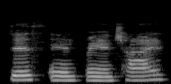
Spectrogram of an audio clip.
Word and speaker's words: disenfranchise: So, disenfranchise has four syllables, and we can see there's multiple points of emphasis, particularly on the and there's a low emphasis on the beginning and the last syllables.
